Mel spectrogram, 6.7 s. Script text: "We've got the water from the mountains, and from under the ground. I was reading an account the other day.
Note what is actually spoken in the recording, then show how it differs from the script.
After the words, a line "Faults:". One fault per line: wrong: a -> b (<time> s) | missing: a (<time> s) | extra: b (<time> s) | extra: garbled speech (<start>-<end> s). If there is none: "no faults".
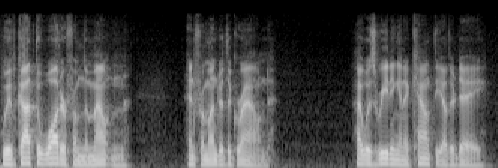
"We've got the water from the mountain, and from under the ground. I was reading an account the other day.
Faults:
wrong: mountains -> mountain (1.2 s)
